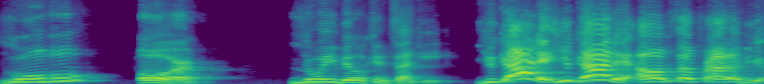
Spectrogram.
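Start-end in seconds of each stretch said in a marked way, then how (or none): 0.0-0.8 Louisville drawn out slowly as LOO-uh-vul; slow model Louisville for repeating; slow local pronunciation. Shown as a demonstration. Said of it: "say it with me". 2.2-2.7 Louisville said LOO-ee-vil, no s; Louisville with a clear ee and no s; alternate pronunciation. Shown as a demonstration. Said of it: "say it with me". 3.6-5.7 cheering praise. Pretend. Praising viewer after repeating.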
